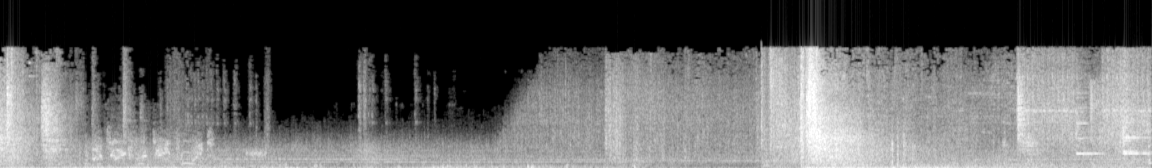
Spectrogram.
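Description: Tank treads clatter over rubble.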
